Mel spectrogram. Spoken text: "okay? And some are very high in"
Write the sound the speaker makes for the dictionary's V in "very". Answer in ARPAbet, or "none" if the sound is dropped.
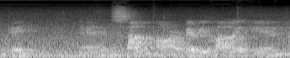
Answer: V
